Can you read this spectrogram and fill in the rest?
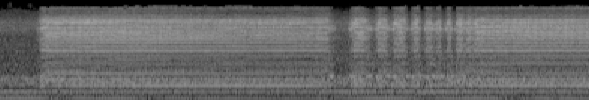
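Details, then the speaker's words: Welder on mains with a contactor relay stuck half-closed: a steady, harsh electrical buzz at one pitch without letup; goes away when the relay is pushed closed by hand. "So, you can see it's just it's just stuck. I'm just helping it close and it just sound goes away."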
